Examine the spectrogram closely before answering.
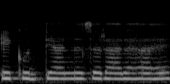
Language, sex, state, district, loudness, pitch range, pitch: Hindi, female, Bihar, Vaishali, -34 LUFS, 260-275 Hz, 265 Hz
